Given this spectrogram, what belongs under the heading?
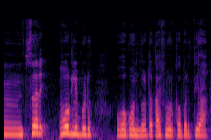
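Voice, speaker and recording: A woman's voice: sits low, quick pace, muffled recording, lightly acted. A woman playing an easygoing, teasing husband and father in a comedy sketch. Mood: casual. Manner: relaxed, teasing.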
